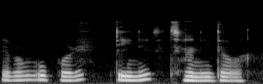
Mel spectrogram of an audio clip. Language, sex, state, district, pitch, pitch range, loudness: Bengali, female, Tripura, South Tripura, 195 Hz, 180-205 Hz, -15 LUFS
